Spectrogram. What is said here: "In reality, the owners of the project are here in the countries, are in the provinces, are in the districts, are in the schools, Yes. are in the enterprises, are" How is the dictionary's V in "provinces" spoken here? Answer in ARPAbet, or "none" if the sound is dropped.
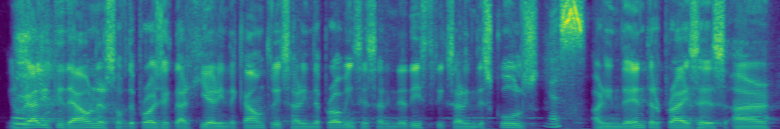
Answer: B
